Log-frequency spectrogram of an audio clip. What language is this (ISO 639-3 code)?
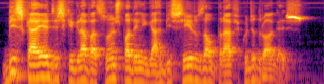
por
